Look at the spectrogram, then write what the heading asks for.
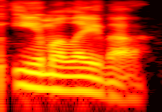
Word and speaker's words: Iamaleava: Nico Iamaleava.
